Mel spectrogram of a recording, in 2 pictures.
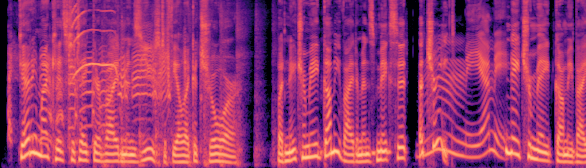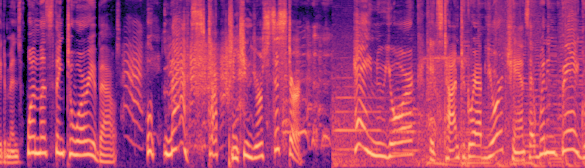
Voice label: COMMERCIAL RADIO AD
